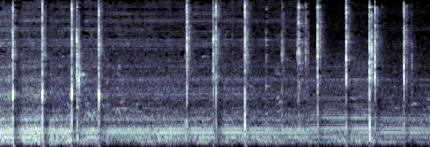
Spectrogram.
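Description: Hand hammer striking and breaking cast-iron scrap parts: about a dozen sharp metallic strikes at an uneven pace, over a steady low hum.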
